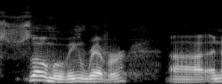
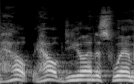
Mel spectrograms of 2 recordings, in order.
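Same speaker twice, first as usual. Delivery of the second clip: mild frantic cry for help; 6 semitones higher than usual. Retold or imitated. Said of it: "she starts crying out".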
